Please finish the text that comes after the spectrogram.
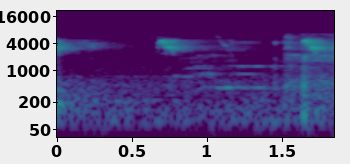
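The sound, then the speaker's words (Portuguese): Birds sing, with bright high chirps in two main bursts over a soft outdoor hiss, and a quiet, steady background with no talking. “Olha esses pássaros cantando, eles eu amo demais, demais, demais.”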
